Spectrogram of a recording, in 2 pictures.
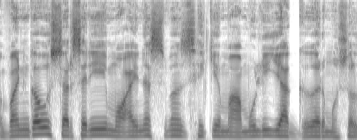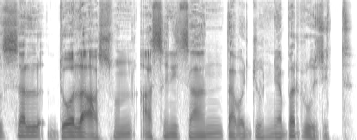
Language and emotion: Kashmiri, neutral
